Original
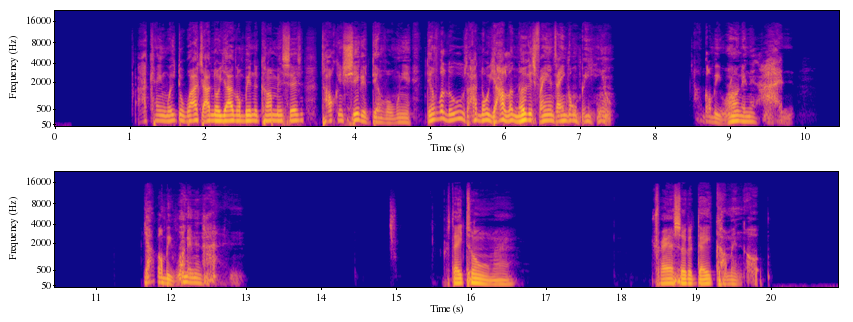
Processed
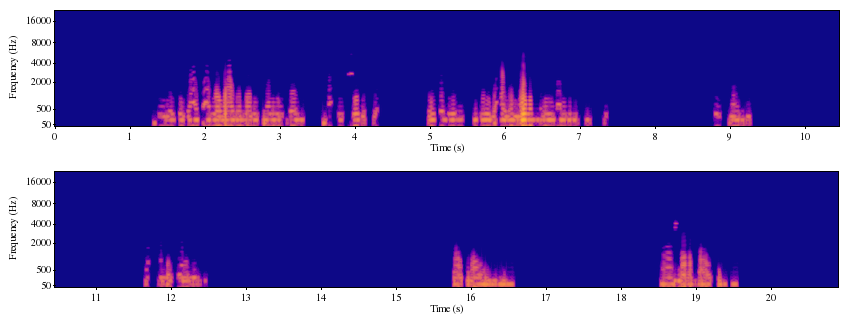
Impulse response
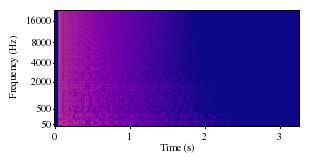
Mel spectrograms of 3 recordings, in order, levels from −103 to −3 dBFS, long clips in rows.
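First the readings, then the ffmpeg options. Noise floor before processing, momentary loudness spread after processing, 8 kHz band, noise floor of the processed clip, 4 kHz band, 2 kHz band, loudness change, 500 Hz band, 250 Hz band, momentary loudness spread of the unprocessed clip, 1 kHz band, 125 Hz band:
under -85 dBFS, 14 LU, under -40 dB, under -85 dBFS, under -30 dB, -21.0 dB, -14.0 dB, -16.5 dB, -14.0 dB, 15 LU, -14.5 dB, -14.5 dB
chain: -filter_complex "[0:a]asplit=2[a][b];[1:a]atrim=start_sample=2205,highshelf=f=2k:g=-7.5[c];[b][c]afir=irnorm=-1:irlink=0,volume=-7dB[d];[a][d]amix=inputs=2:normalize=0,afftfilt=real='re*gte(hypot(re,im),0.631)':imag='im*gte(hypot(re,im),0.631)':win_size=1024:overlap=0.75,aeval=exprs='1*(cos(1*acos(clip(val(0)/1,-1,1)))-cos(1*PI/2))+0.0562*(cos(2*acos(clip(val(0)/1,-1,1)))-cos(2*PI/2))+0.398*(cos(3*acos(clip(val(0)/1,-1,1)))-cos(3*PI/2))+0.0447*(cos(4*acos(clip(val(0)/1,-1,1)))-cos(4*PI/2))':c=same,aresample=11025,asoftclip=type=tanh:threshold=-9dB,aresample=44100,lowshelf=f=250:g=8,afftfilt=real='hypot(re,im)*cos(PI*b)':imag='0':win_size=2048:overlap=0.75"

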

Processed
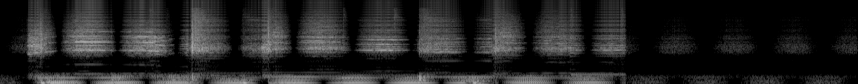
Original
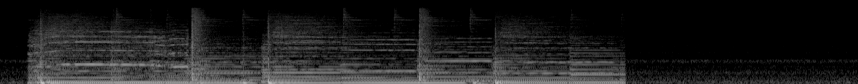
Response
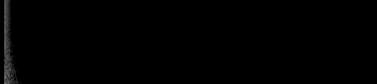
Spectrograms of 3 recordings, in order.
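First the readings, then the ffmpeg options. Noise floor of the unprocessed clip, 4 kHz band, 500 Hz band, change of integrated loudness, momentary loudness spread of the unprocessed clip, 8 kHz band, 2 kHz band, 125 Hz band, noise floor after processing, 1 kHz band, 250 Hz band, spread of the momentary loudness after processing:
-57 dBFS, +15.5 dB, -6.0 dB, +7.5 dB, 5 LU, +14.0 dB, +15.5 dB, -2.5 dB, -55 dBFS, -19.0 dB, +0.5 dB, 11 LU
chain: -filter_complex "[0:a]bass=f=250:g=-8,treble=f=4k:g=-5,asplit=2[a][b];[b]acrusher=samples=31:mix=1:aa=0.000001,volume=-4dB[c];[a][c]amix=inputs=2:normalize=0,acrossover=split=470[d][e];[d]aeval=exprs='val(0)*(1-1/2+1/2*cos(2*PI*1.7*n/s))':c=same[f];[e]aeval=exprs='val(0)*(1-1/2-1/2*cos(2*PI*1.7*n/s))':c=same[g];[f][g]amix=inputs=2:normalize=0,firequalizer=gain_entry='entry(400,0);entry(580,-27);entry(930,-27);entry(1800,15)':delay=0.05:min_phase=1,volume=5.5dB"

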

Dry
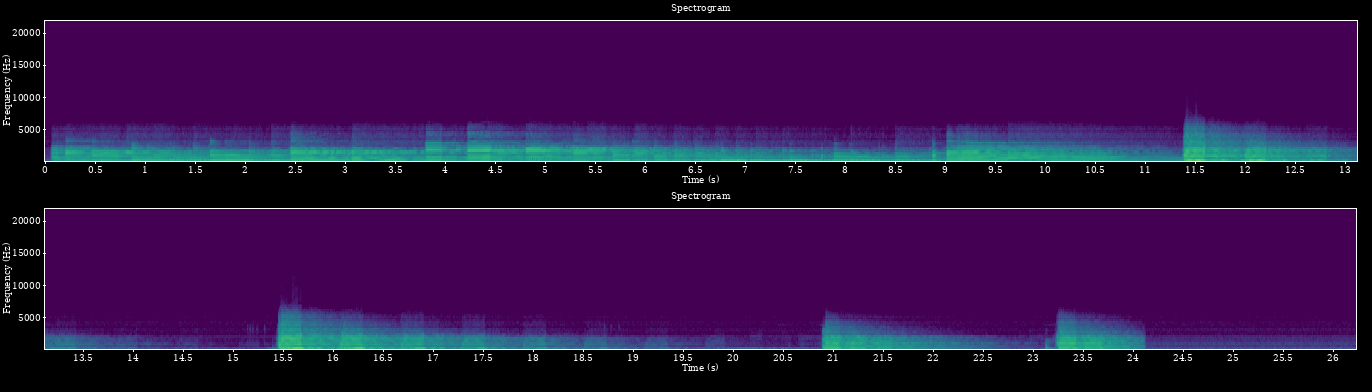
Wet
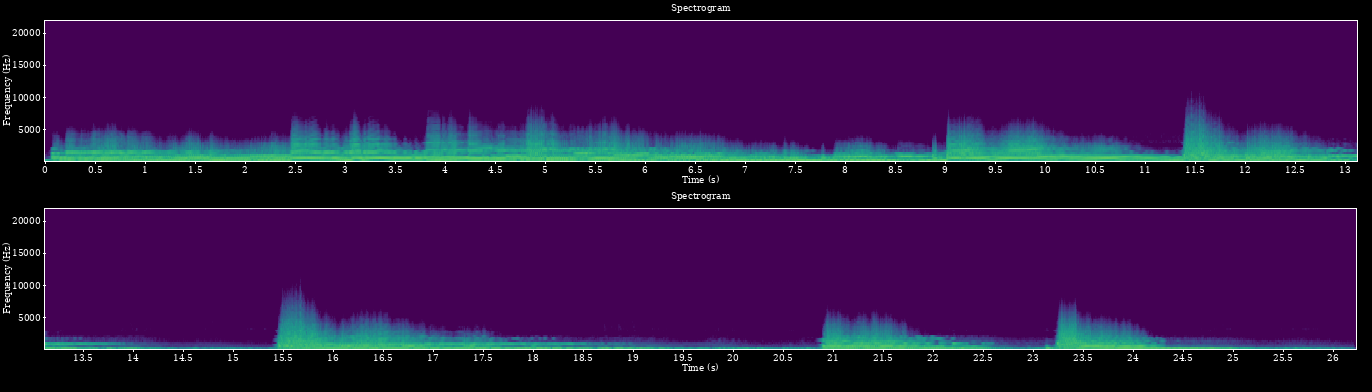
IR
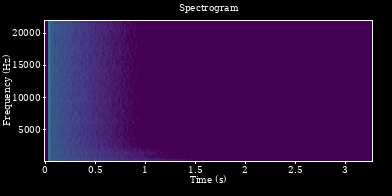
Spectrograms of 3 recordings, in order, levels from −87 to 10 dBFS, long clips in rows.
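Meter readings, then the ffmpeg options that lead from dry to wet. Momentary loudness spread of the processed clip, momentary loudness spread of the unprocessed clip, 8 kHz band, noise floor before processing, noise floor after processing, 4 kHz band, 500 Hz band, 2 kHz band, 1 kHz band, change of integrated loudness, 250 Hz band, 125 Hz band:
14 LU, 17 LU, n/a, -63 dBFS, -40 dBFS, +6.5 dB, +13.5 dB, +1.5 dB, +7.0 dB, +6.0 dB, +7.5 dB, +6.5 dB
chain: -filter_complex "[0:a]aecho=1:1:139:0.596,asplit=2[a][b];[1:a]atrim=start_sample=2205,lowpass=2.6k,adelay=13[c];[b][c]afir=irnorm=-1:irlink=0,volume=4.5dB[d];[a][d]amix=inputs=2:normalize=0,aeval=exprs='val(0)+0.0141*(sin(2*PI*60*n/s)+sin(2*PI*2*60*n/s)/2+sin(2*PI*3*60*n/s)/3+sin(2*PI*4*60*n/s)/4+sin(2*PI*5*60*n/s)/5)':c=same,afftdn=nr=32:nf=-26,superequalizer=6b=0.501:7b=2.82:8b=3.16:11b=0.355:12b=0.251,tremolo=f=1.2:d=0.52,acrossover=split=180|3000[e][f][g];[e]acompressor=threshold=-19dB:ratio=3[h];[h][f][g]amix=inputs=3:normalize=0,bandreject=f=60:t=h:w=6,bandreject=f=120:t=h:w=6,bandreject=f=180:t=h:w=6,aeval=exprs='0.75*sin(PI/2*3.98*val(0)/0.75)':c=same,highshelf=f=2.2k:g=7,acompressor=threshold=-13dB:ratio=10,alimiter=limit=-17dB:level=0:latency=1:release=329,volume=4dB"

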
